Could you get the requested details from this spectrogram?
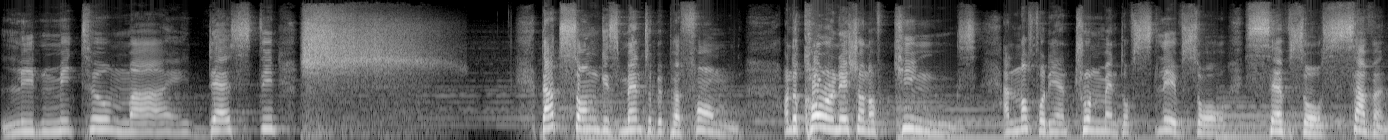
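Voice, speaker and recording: A man's high voice at a very slow pace with ordinary pitch variation, music in the background. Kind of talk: spoken word poetry performance. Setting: live event before a youth audience.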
